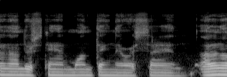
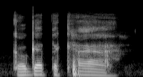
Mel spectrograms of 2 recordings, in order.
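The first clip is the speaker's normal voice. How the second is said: put-on Boston accent. Finding it funny how Boston speakers say 'the car', Boston accent. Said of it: "the way they say the car".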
